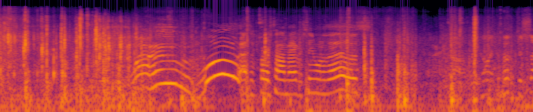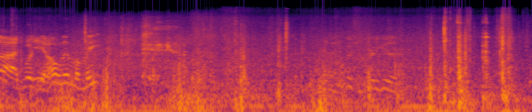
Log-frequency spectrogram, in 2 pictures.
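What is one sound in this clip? A large fish thumps and flaps against a boat deck.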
